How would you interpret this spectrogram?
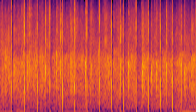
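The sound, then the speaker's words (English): An audience applauds Senator Bob Menendez after his speech, with dense, steady clapping that carries on throughout, moderately loud, with no voices standing out. “Please give him another round of applause.”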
